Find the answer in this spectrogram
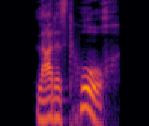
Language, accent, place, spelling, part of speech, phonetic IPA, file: German, Germany, Berlin, ladest hoch, verb, [ˌlaːdəst ˈhoːx], De-ladest hoch.ogg
- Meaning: second-person singular subjunctive I of hochladen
